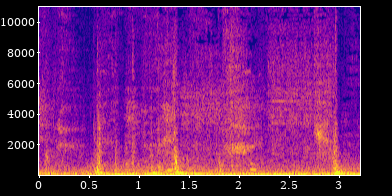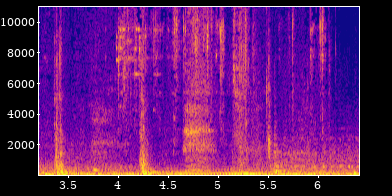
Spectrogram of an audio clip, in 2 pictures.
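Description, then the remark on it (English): Keys jangle amid a few sharp clicks and thumps, like someone climbing into a car, while a low engine rumble runs steadily underneath. Muffled voices may be faintly present. “Quick, come on, get in the car.”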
